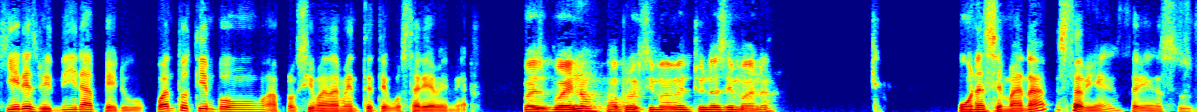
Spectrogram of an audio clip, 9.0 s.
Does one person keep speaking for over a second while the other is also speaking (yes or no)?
no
